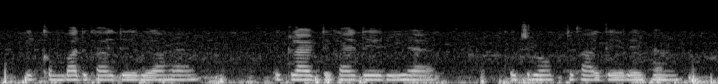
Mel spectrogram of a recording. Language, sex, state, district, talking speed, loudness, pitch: Punjabi, female, Punjab, Fazilka, 150 wpm, -17 LUFS, 205 Hz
